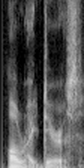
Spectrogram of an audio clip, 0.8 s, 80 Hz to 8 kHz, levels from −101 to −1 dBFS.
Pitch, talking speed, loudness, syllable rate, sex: 90 Hz, 215 wpm, -19 LUFS, 7.3 syllables/s, male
